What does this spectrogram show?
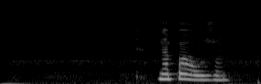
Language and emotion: Russian, neutral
